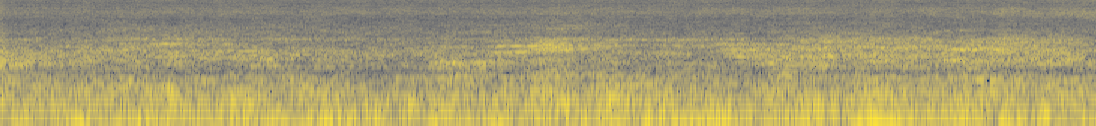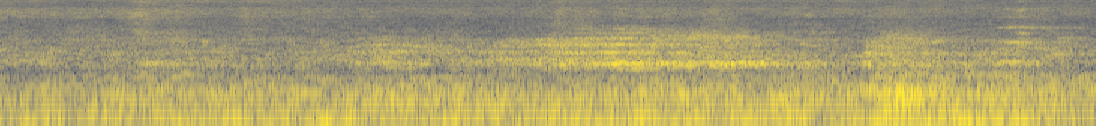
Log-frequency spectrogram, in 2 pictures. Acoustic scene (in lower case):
residential area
